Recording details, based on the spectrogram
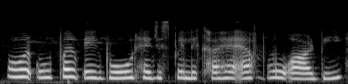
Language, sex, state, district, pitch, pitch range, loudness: Hindi, female, Uttar Pradesh, Lalitpur, 295 Hz, 285-310 Hz, -16 LUFS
